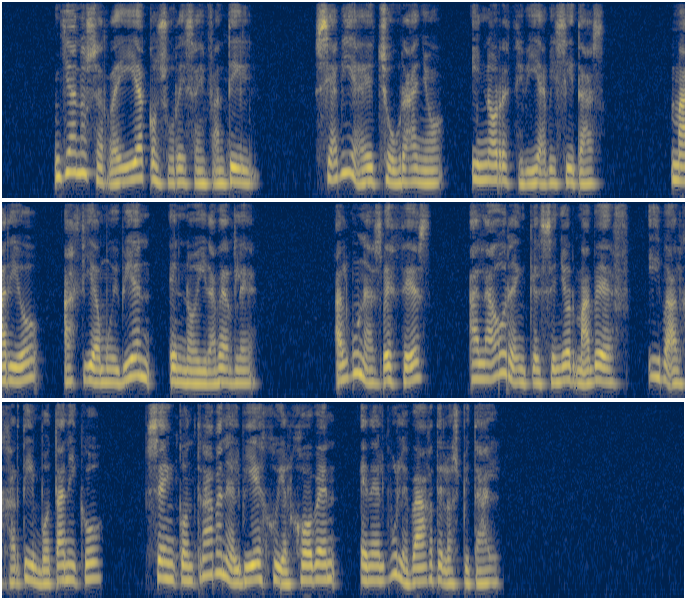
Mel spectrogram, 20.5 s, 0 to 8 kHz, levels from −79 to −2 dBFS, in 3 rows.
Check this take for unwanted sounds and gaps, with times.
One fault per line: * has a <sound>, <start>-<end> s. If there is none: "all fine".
all fine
